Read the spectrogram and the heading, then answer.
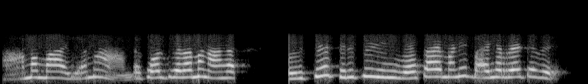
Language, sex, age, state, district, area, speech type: Tamil, female, 60+, Tamil Nadu, Perambalur, rural, conversation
